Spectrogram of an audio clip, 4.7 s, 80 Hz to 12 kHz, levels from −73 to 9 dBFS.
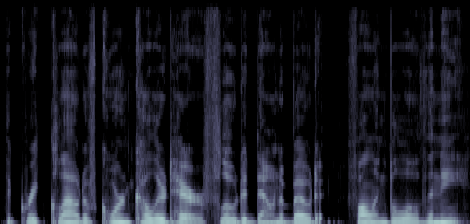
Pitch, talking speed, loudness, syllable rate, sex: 95 Hz, 190 wpm, -17 LUFS, 4.9 syllables/s, male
